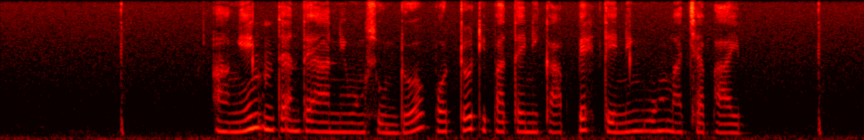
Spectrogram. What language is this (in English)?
Javanese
